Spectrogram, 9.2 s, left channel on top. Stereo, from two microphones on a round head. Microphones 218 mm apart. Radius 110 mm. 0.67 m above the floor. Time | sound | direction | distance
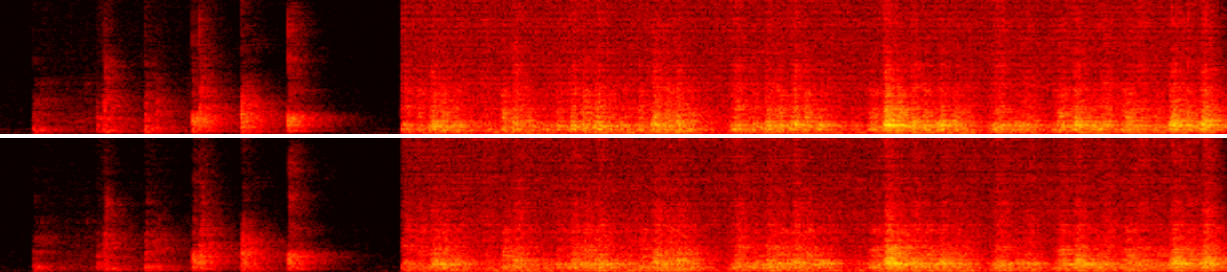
0.2 | footsteps | 25° left (ahead or behind) | 1.9 m
3.0 | writing | 35° left (ahead or behind) | 1.0 m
